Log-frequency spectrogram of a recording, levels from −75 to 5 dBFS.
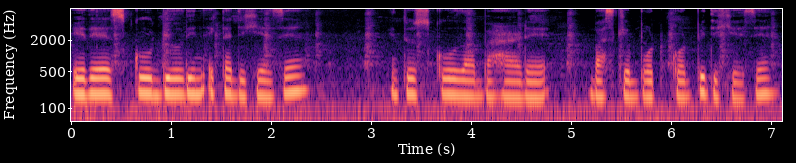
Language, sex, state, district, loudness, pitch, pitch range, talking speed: Nagamese, female, Nagaland, Dimapur, -16 LUFS, 170 Hz, 160-185 Hz, 120 wpm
